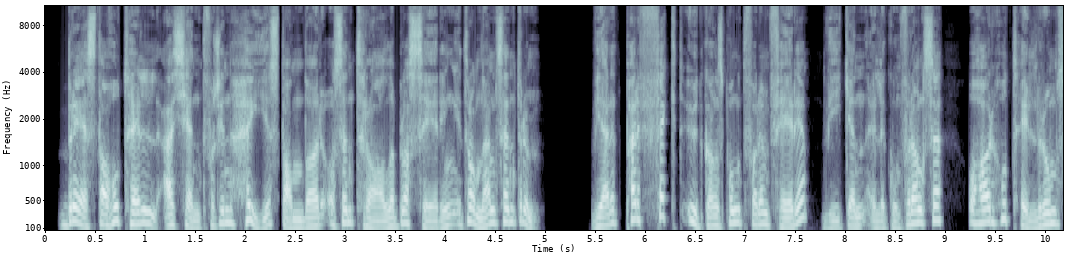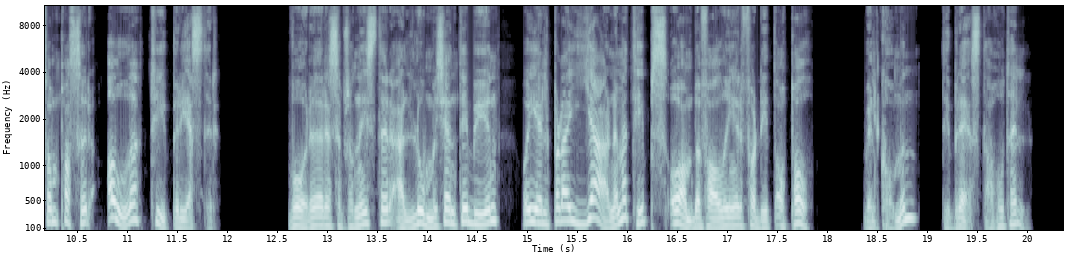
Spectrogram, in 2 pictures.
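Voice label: Norwegian informative, norwegian male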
